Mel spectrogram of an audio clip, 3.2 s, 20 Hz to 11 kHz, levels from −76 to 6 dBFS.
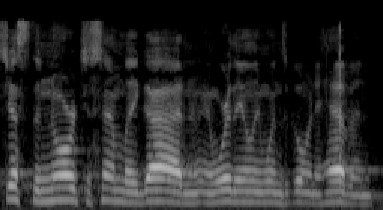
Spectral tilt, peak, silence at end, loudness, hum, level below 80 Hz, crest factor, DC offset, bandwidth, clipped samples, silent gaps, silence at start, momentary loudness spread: -4 dB/octave; -12 dBFS; 0.05 s; -28 LUFS; none; -66 dBFS; 16 dB; under 0.1%; 8 kHz; under 0.1%; none; 0 s; 11 LU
